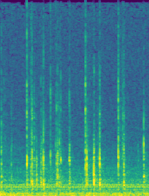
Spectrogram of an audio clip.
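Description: Computer keyboard typing: a quick, uneven run of keystrokes, several clicks a second.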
